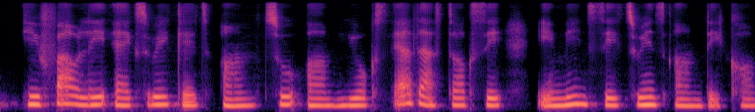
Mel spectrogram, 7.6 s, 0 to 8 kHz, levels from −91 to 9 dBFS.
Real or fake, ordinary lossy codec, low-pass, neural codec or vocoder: fake; none; 7.2 kHz; codec, 16 kHz, about 1 kbps, DyCAST, with the encoder's durations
